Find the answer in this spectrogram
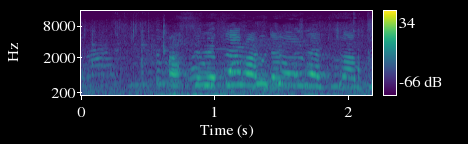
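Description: Children's voices chattering and calling, louder from about half a second in.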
